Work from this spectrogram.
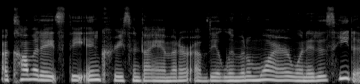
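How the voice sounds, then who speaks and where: Her tone sounds dark and mellow. The woman's pitch is medium. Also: dry, close sound with no echo. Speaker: voice actor. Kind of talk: e-learning instructional narration.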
